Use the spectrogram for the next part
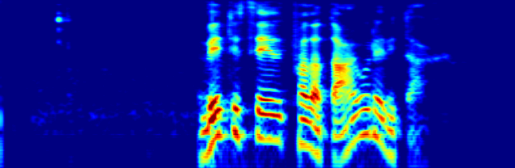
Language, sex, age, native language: Icelandic, male, 40-49, Icelandic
